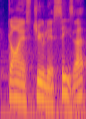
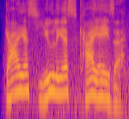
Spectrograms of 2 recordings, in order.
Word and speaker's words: Gaius Julius Caesar: Actually, all of the Latin is pronounced in the classical Latin way, so instead of Gaius Julius Caesar, it's Gaius Julius Caesar.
